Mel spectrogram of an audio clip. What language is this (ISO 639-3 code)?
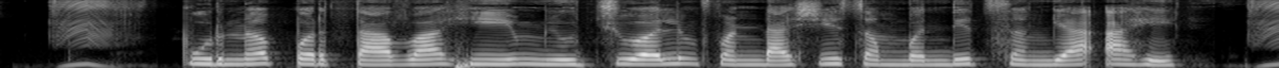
mar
